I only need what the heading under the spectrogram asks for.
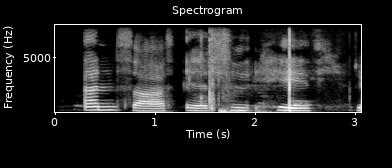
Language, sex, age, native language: Icelandic, female, 9, Icelandic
